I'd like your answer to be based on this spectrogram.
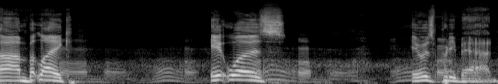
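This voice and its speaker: Here a man speaks at a high pitch and a very slow pace. His intonation is lively, and background noise is noticeable. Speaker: streamer playing a video game and reading its dialogue aloud.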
